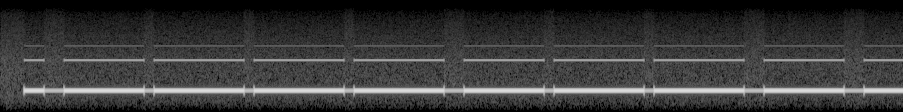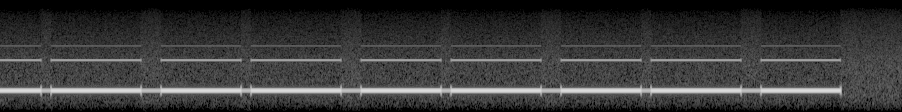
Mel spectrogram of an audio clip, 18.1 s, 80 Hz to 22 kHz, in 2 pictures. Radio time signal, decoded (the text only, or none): 1 0 0 0 1 0 0 1 1 0 1 0 1 0 1 0 1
